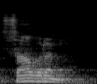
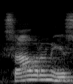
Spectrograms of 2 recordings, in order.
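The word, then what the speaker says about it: sovereign: அப்புறம் நம்முடைய ப்ரியாம்பிளில் என்ன சொல்லியிருக்காங்க, முதல்ல சாவரன், இதில் வந்து சாவரன் SOVERIGN சாவரின் அப்படின்னு கூட ப்ரொனன்சியேஷன் இருக்கும். ஆனால் சரியான உச்சரிப்புன்னா சாவரன் தான் சொல்லணும்.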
